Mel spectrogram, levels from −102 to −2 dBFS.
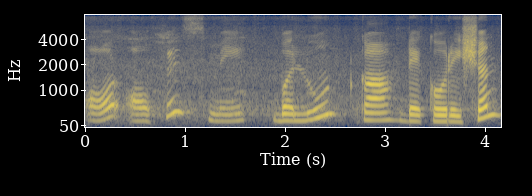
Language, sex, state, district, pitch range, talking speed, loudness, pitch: Hindi, female, Madhya Pradesh, Dhar, 175-245 Hz, 100 wpm, -20 LUFS, 185 Hz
